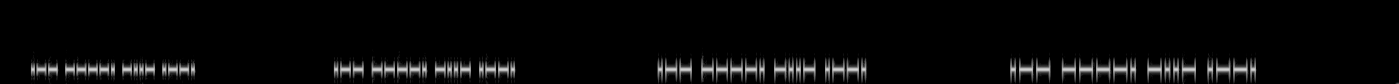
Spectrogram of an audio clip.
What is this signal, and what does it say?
Morse code, heard as a keyed tone, about 35 wpm, 700 Hz. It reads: W9XP W9XP W9XP W9XP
